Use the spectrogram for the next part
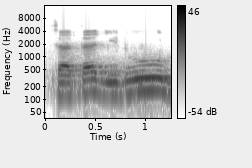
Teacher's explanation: Satajidu adalah mat tabi'i atau mat asli, memiliki panjang dua ketukan ya. Tidak lama-lama dua ketukan, sekedar di ayun udah mat tabi'i.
